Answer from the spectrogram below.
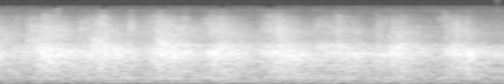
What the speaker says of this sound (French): Des acclamations bien nourries pour saluer les nombreuses réalisations de l'équipe rectorale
